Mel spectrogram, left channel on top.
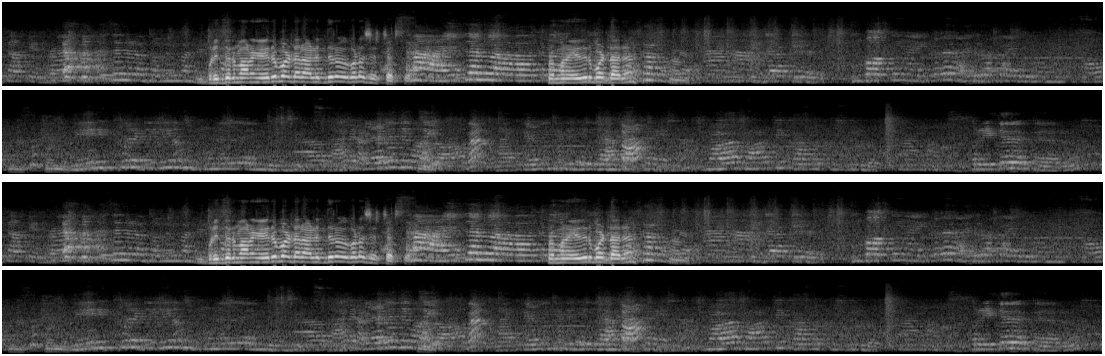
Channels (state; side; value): identical; both; correlation 1.00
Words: ఇప్పుడు ఇద్దరు మనకు ఎదురుపడ్డారు, వాళ్ళిద్దరు కూడా సిస్టర్స్. ఇప్పుడు మనం ఎదురుపడ్డారు.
